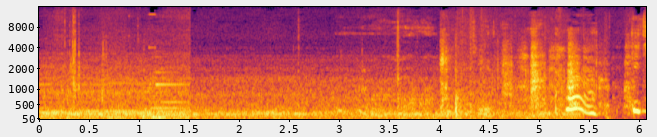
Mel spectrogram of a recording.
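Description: Music plays for about the first second and a half, then stops. A few faint clicks follow, and near the end a dog gives one whine that slides down in pitch.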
